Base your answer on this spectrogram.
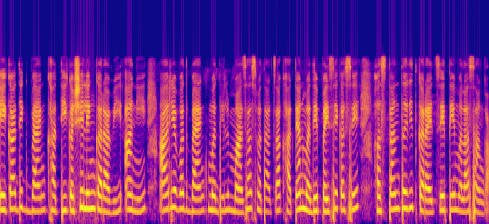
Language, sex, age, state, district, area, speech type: Marathi, female, 18-30, Maharashtra, Akola, urban, read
